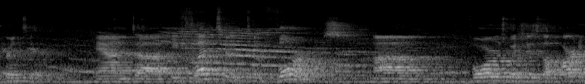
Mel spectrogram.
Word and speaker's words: Worms: and he fled to forms forms which is the heart of lutheranism if you're taking notes and forms is we spell it like worms w-o-r-m-s um forms might be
